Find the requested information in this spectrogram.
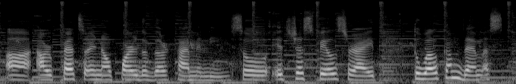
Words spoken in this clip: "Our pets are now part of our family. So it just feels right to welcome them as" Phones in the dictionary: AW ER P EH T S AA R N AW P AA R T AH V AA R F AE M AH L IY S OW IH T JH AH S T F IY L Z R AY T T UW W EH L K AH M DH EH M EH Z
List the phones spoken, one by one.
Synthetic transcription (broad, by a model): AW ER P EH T S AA R N AW P AA R T AH V AA R F AE M AH L IY S OW IH T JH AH S T F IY L S R AY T T UW W EH L K AH M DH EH M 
